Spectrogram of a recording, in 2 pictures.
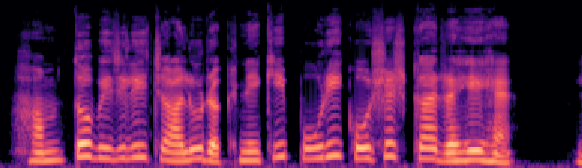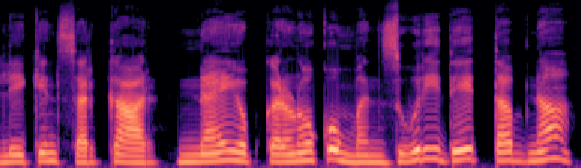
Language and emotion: Hindi, disgusted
